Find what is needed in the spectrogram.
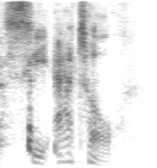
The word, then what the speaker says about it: Seattle: Seattle. – yes, that's right, Seattle.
